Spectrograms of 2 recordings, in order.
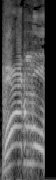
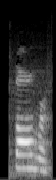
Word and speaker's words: Baltimore: One of the most notable is the pronunciation of Baltimore or Balmer. Do you hear the difference? – Baltimore. – Balmer. – Listen again. – Baltimore. – Balmer. – Okay, I think you've heard the difference in the pronunciation of these two words, or what linguists call the phonological variation.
